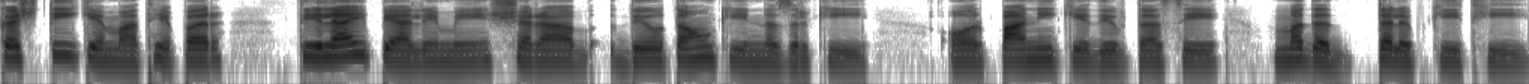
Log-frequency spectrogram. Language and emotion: Urdu, neutral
